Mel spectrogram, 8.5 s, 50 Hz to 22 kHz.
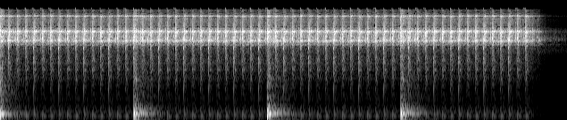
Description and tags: Happy Trance - Tambourine - 120bpm
Part of the Happy Trance pack ~ 120 Bpm
These is an original, rhythmatic, catchy, synthesized tambourine shaker, ready to be looped & built upon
